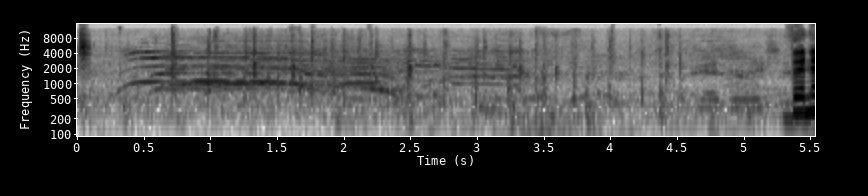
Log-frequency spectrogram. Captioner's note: cheering and Applause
